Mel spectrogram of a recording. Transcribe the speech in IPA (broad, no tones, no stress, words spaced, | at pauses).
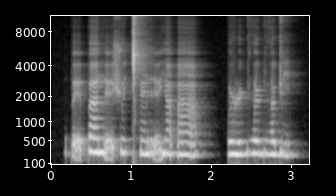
pɛ̰ pa nɛ̰ ʃøǀʰɛ̃rɛ̰jã ʔã | ɵɭi ɖʱɜ ɖʱaɖi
